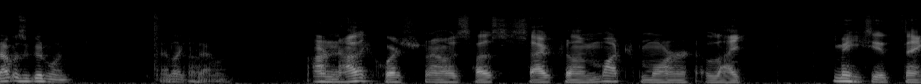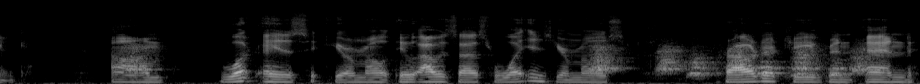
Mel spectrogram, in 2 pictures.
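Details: Dysarthria after stroke in a male stroke survivor, who attributes his voice to his stroke and also had past brain surgery for a brain tumor.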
